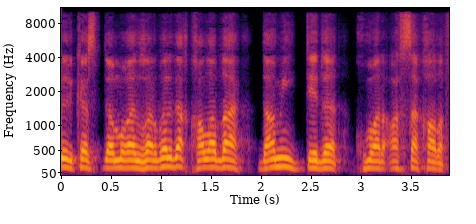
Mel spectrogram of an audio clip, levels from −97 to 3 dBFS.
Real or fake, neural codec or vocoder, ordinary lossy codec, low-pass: fake; codec, 16 kHz in and 24 kHz out, 0.9 kbps, LongCat-Audio-Codec, fine tuned four codebook decoder; AAC, 48 kbps; 9.9 kHz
